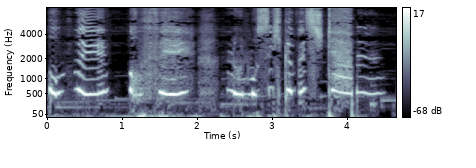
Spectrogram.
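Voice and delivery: very high, tearful creature lament; wailing little manikin. A narrator's reading. Little man fears he must die, wailing. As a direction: wail it in a tiny falsetto. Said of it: "Da klagte das Männlein".

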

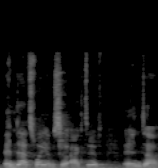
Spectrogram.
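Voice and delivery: ordinary talk, nothing marked

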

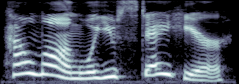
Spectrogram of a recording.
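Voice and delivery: ordinary talk, nothing marked

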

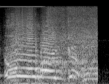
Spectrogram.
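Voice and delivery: very loud, high shriek; full startled fright; terrified scream. Real, not acted. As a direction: scream it at a sudden scare. Jump scare ends the game.

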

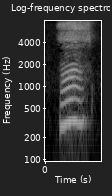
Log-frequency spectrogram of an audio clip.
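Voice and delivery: Z as a held buzz, "zzz"; letter sound demo. Shown as a demonstration. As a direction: sound out Z with no vowel. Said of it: "diye okunur". (Z'yi "zzz" diye uzat)

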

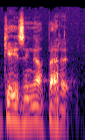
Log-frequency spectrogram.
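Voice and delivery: ordinary delivery, nothing marked

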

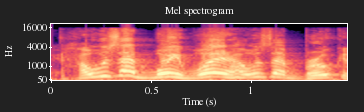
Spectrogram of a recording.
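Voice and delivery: loud, high disbelief; baffled outburst. Real, not acted. Gamer objecting that a pan can't be broken, baffled outburst.

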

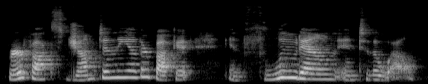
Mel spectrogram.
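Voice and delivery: usual speaking voice

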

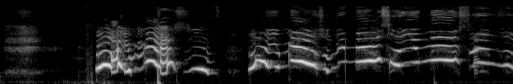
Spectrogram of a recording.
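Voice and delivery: very high squealed mock terror; hammed-up high-pitched screaming; panicked wail. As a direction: shriek it over and over in panic. Terrified reaction to huge opponent.

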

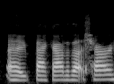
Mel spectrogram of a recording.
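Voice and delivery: ordinary talk, nothing marked

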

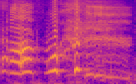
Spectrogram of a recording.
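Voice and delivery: slow, amused words dissolving into real laughter; laughing. Real, not acted. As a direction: laugh through the words, dragging them out. Amused by friend's phrase.

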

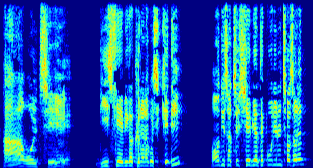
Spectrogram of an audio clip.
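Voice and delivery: slow sarcastic drawl rising into a loud, high accusation; mock her, then attack; scornful taunt turning to a shout; sneering accusation. Mother-in-law sneers then accuses.

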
